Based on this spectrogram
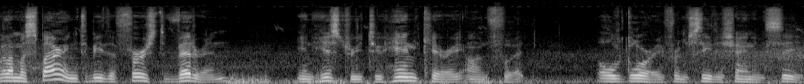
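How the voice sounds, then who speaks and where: A man with an American accent speaks at a moderate pace and medium pitch, with ordinary pitch variation. Noticeable background noise sits behind him. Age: 60s. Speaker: pastor and war veteran on a cross-country walk. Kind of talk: news interview. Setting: outdoors by a highway.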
